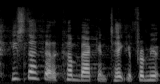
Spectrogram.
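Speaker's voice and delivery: ordinary talk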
